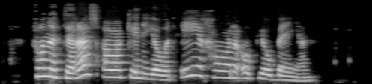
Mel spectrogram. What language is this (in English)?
Western Frisian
